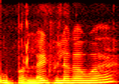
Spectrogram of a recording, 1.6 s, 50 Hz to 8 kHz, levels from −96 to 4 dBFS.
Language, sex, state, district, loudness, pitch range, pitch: Hindi, female, Jharkhand, Palamu, -13 LUFS, 185-205 Hz, 200 Hz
